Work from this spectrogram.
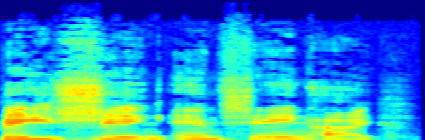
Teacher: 那 个 J 的 那 个 声 音 Jing， 它 会 有 那 个 摩 擦 的 声 音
